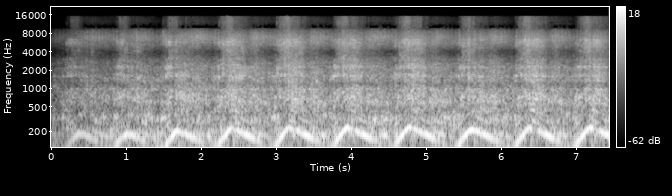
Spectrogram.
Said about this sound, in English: As I previously mentioned, it was powered by a longitudinally mounted V12 engine. This engine would be fed with 6 Weber carburetors and pushed out right around 310 horsepower.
